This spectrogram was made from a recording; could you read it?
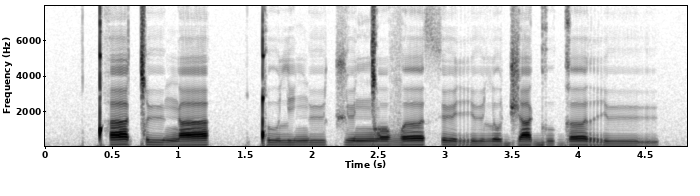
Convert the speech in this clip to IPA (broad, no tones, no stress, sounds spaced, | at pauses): ǃʰ a ǀ ʉː ŋ a | ǃ u l i ŋ ʉː t͡ʃ ʏ ŋ͡ǀ ɔ v ʌː θ ʏ r ʉː l o d͡ʒ a ɡ uː ɡ ʌː r ʉː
